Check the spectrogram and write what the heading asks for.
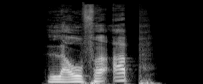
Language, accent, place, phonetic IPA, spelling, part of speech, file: German, Germany, Berlin, [ˌlaʊ̯fə ˈap], laufe ab, verb, De-laufe ab.ogg
- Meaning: inflection of ablaufen: 1. first-person singular present 2. first/third-person singular subjunctive I 3. singular imperative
